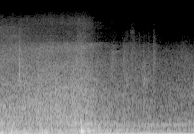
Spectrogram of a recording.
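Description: Electron city bus running at a standstill: a steady low rumble with hiss, and a deeper hum that sets in and grows louder about a second in.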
